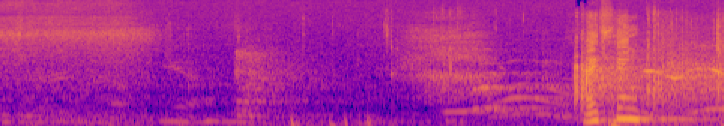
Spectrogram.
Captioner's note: applause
